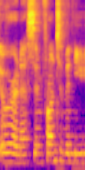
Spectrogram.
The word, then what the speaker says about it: Uranus: say you know they would say it like your anus of course and these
